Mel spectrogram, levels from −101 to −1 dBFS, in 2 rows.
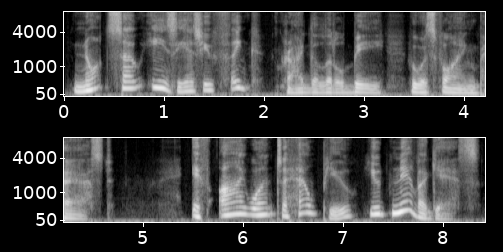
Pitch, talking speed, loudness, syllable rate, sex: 140 Hz, 165 wpm, -21 LUFS, 3.9 syllables/s, male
